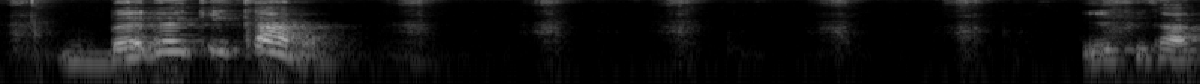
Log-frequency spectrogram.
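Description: Scissors cutting through fabric: a series of short, crisp snips, about two a second.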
